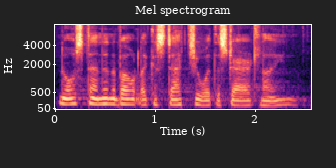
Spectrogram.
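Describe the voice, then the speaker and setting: A man's voice: medium pitch, steady tone, a little fast, mellow, husky, pitched above the performer's own voice, lightly acted. A man voicing a frightened young farm girl who fiercely protects her horse. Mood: pleading. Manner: pleading, breathless urgency. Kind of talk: storytelling. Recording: long hall reverb.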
